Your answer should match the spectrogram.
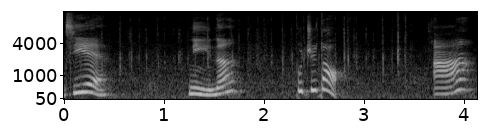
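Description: A woman speaking Mandarin in short syllables with pauses between them, each word's pitch gliding up or down. Faint clicks can be heard in the pauses.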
